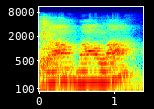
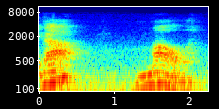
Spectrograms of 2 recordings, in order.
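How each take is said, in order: First: It is said in three syllables, ending in a vowel. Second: It is said in two syllables, ending in l. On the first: The speaker calls it wrong. "Instead of you saying ga ma la" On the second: The speaker calls it right. "drop the last consonant or the, the last vowel sound"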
